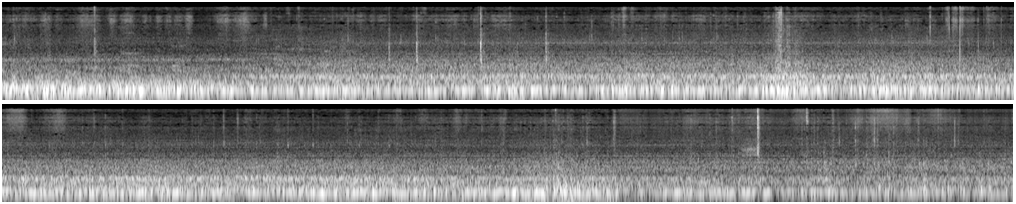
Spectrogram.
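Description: Cabin noise of a GMC pickup driving on an unpaved road: a steady low rumble of tyres and engine, with a few brief knocks or rattles. It eases slightly in loudness near the end.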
